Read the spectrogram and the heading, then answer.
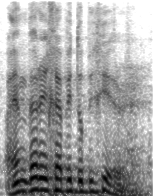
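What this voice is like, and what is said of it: Suave put-on Spanish accent. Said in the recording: “The sexiest accent in the world is the Spanish accent ... I'm talking about people from Spain ... The authentic, old-time Spanish accent ... be all suave”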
